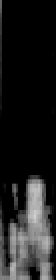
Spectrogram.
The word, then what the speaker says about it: บริสุทธิ์: นั้น ด้วย นะ ครับ จาก คำ ตัว อย่าง บริสุทธิ์ นะ ครับ เห็น ไหม บริสุทธิ์ เนี่ย เพราะ ธง กับ สระ อิ แล้ว ก็ ทันตฆาต จะ นั้น สถิต ที่ ทำ กับ ไว้ คือ สระ อิ คำ นี้ ก็ อักษร ตัว นี้ ก็ จะ ไม่ ออก เสียง นะ ครับ ก็ จะ เอา เสีย แค่ บริสุทธิ์ นะ ครับ โดย มี ตัว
